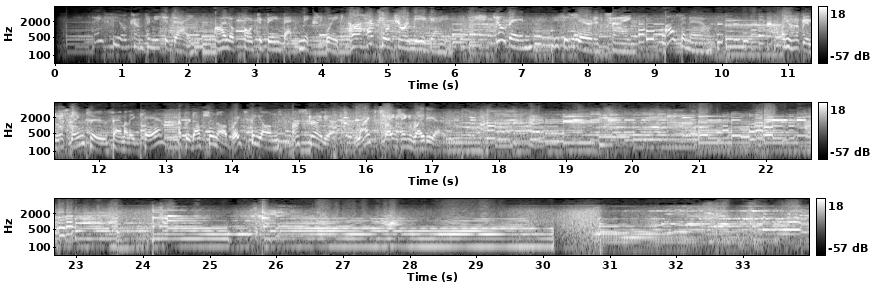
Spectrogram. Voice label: 15460 kHz, inglese; Reach Beyond Australia - HCJB; Degen DE 1103; filo 5m indoor

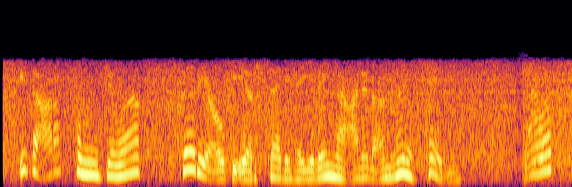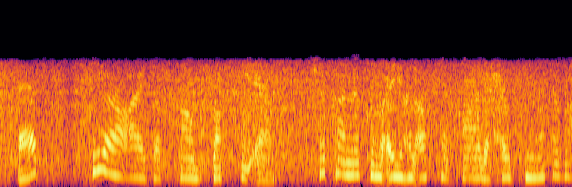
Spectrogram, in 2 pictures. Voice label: arabo; CRI

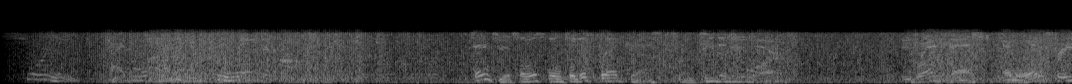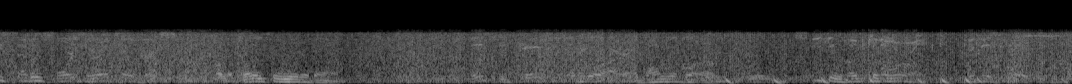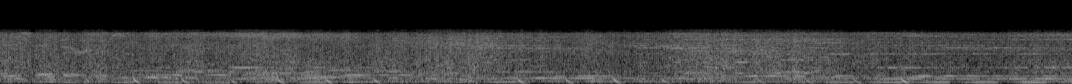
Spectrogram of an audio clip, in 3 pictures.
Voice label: 13740 kHz, Inglese; TWR Guam; Perseus; Schwarzsee

